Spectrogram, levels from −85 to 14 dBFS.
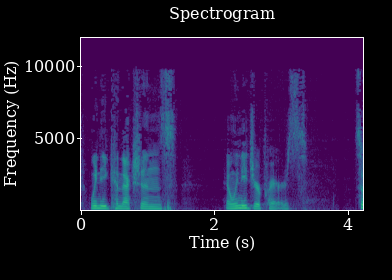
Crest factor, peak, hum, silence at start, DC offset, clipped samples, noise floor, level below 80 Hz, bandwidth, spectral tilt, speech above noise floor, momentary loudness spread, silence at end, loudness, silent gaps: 20 dB; -8 dBFS; none; 0.15 s; under 0.1%; under 0.1%; -70 dBFS; -62 dBFS; 10.5 kHz; -6 dB/octave; 43 dB; 17 LU; 0 s; -28 LUFS; none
